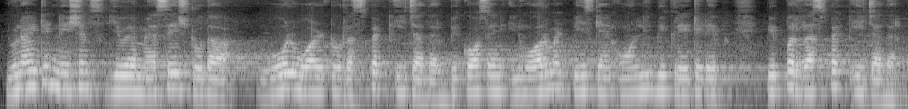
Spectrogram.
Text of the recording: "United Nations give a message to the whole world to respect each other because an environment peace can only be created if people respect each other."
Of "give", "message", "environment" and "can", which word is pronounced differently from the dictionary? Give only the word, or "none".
environment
